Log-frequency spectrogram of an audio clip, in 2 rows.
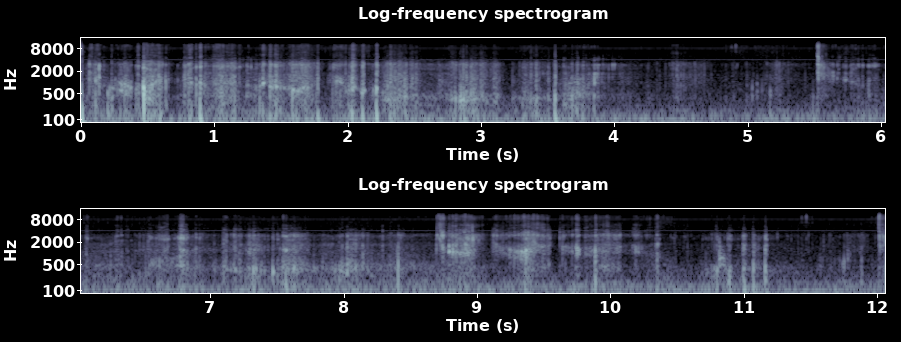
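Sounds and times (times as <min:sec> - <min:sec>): chewing crunchy ice: 0:00.0 - 0:12.0.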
